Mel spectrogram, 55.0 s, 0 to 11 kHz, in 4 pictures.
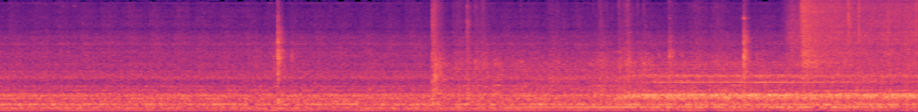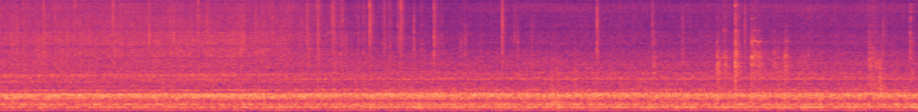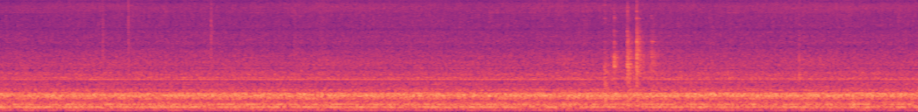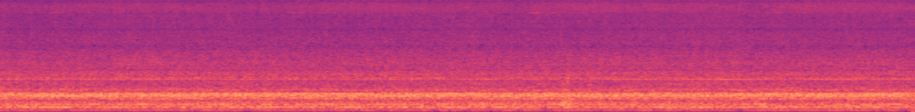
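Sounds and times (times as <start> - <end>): coffee roasting machine humming: 0.0 - 55.0
faint whine: 9.0 - 19.6.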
